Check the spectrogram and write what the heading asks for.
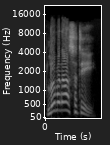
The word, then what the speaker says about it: Lumino City: It's 2 words, Lumino City, and a friend of mine pointed out to me that it's pronounced Luminosity.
